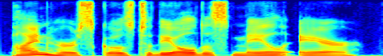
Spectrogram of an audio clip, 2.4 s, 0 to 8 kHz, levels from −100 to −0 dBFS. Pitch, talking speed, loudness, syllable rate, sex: 160 Hz, 175 wpm, -16 LUFS, 4.8 syllables/s, female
